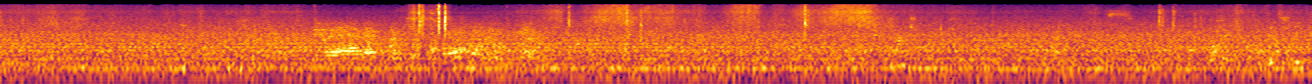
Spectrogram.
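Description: Steady hum of a coastal passenger ship's machinery heard from the open deck, with indistinct voices of people talking in the background, most noticeable about four seconds in.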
